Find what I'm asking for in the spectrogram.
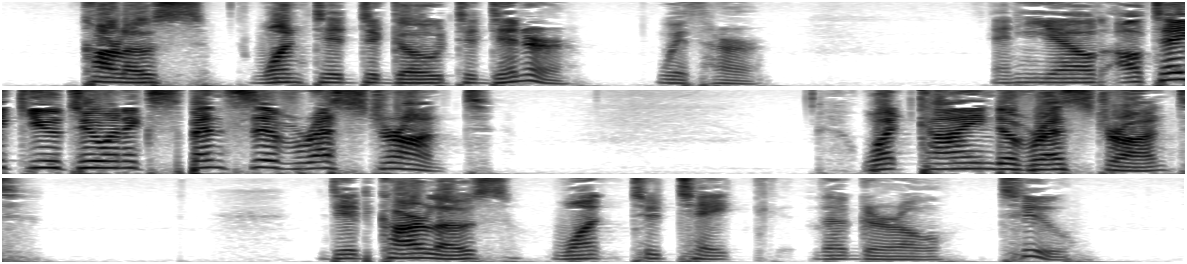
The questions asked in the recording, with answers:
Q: What kind of restaurant did Carlos want to take the girl to?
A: What kind? An expensive restaurant, right?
